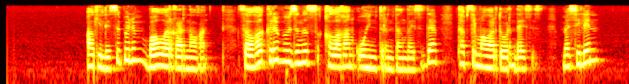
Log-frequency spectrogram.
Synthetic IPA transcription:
ɑlˠkʲʰe̞le̞sɪbɵlɪmbɑlˠɑlˠɑɾʁɑːɾnɑlˠʁɑn | sɑlˠʁɑkʲʰɪɾɪpwɵzɪŋɪzqʰɑlˠɑʁɑnwʔo̞jənt̪ʰʊɾənt̪ʰɑɴd̪ɑjsəzd̪ɑt̪ʰɑpsəɾmɑlˠɑɾd̪əwo̞ɾənd̪ɑjsəz̥ | mæse̞le̞n

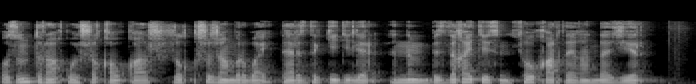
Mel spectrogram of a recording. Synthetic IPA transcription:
ʊzənt̪ʰʊɾɑqʰo̞jʃəqʰɑwqɑʃʒ̥əlˠqə̥ʃəʒɑmbəɾbɑjt̪ʰæɾɪzd̪ɪk̚ʲɡʲed̪ele̞ɾɪnɪmbɪzd̪ɪqʰɑjt̪e̞sɪnso̞lˠqʰɑɾt̪ɑjʁɑnd̪ɑʒe̞ɾ

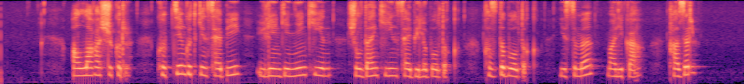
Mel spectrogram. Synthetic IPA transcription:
ɑlˠːɑʁɑʃʏkʲɪɾ | kʲʰɵp̚t̪e̞ŋkʲʰʏt̪kʲe̞nsæbij | ʏjle̞ŋɡʲe̞nːe̞ŋkʲʰe̞jɪn | ʒ̥əlˠd̪ɑŋkʲʰe̞jɪnsæbijlɪbo̞lˠd̪əqʰ | əzd̪əbo̞lˠd̪əq | je̞sɪmɪ | mɑlijkɑ | qʰɑzɪɾ

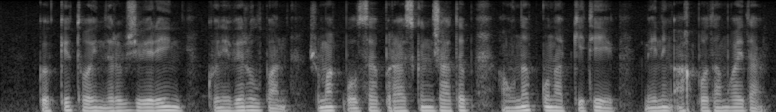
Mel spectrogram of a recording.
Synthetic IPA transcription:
kʲʰɵkʲːe̞t̪ʰo̞jənd̪əɾəpʒɪbe̞ɾe̞jɪŋkʲʰɵne̞be̞ɾʊlˠpɑnʒ̥ʊmɑq̚bo̞lˠsɑbɪɾʔɑzkʲʰʏnʒɑt̪əpɑwnɑp̚qʰunɑp̚kʲʰe̞t̪e̞jɪkme̞nɪŋʔɑ̰q̚pot̪ɑmqʰɑjd̪ɑ

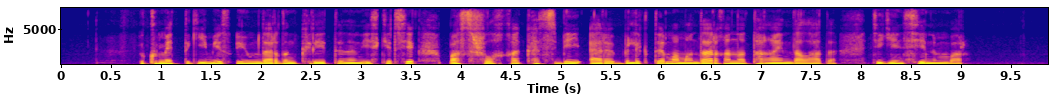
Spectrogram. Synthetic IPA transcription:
ʏkʲɪme̞t̪ːɪke̞me̞sʊjəmd̪ɑɾd̪əɴkʲʰɪɾe̞t̪ɪnɪne̞skʲe̞ɾse̞kb̥ɑst̪ə̥ʃəlˠəqːɑkʲʰæsɪbijæɾɪbɪlɪkt̪ɪmɑmɑnd̪ɑɾʁɑnɑt̪ʰɑʁɑjənd̪ɑlˠɑd̪əd̪̥e̞ɡʲe̞nse̞nɪmbɑ̰ɾ

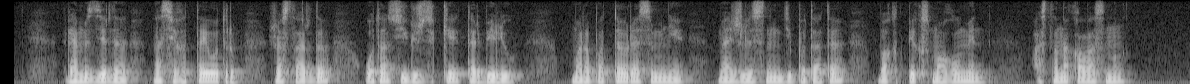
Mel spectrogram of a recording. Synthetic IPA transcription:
ɾæmɪzd̪e̞ɾd̪ɪnɑsijχɑt̪ːɑjwo̞t̪əɾəp | ʒ̥ɑst̪ɑɾd̪ə | wo̞t̪ɑnsʏjɡʲɪzʒʏzɪkʲːe̞t̪ʰæɾbije̞lew | mɑɾɑpɑt̪ːɑwɾæsɪmɪne̞ | mæʒɪlɪsɪnɪŋdʲe̞put̪ɑt̪ə | bɑqə̥t̪̚be̞ksmɑʁʊlˠme̞n | ɑst̪ɑnɑqʰɑlˠɑsənəɴ

